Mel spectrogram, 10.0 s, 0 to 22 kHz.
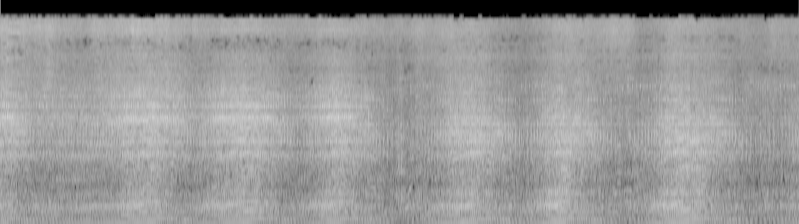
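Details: New 2023 Honda Vario 160 scooter, recently bought: engine revved up and down in repeated swells with a coarse, uneven rather than smooth note; rough engine noise, cause not confirmed.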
